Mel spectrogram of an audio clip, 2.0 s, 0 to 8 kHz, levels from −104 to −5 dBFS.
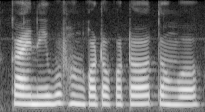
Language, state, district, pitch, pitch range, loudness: Kokborok, Tripura, Dhalai, 225 Hz, 220-230 Hz, -17 LUFS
